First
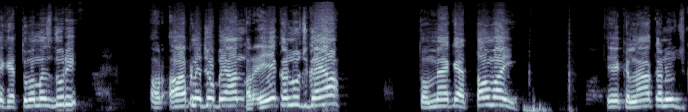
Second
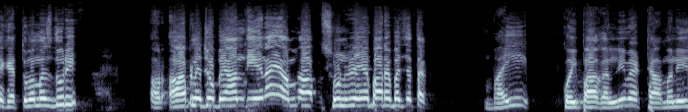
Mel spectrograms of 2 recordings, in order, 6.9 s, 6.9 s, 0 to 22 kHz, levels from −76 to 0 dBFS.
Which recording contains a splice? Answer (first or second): first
